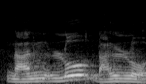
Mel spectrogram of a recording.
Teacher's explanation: 앞말의 받침 니은이 리을로 바뀌는 방식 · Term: 유음화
